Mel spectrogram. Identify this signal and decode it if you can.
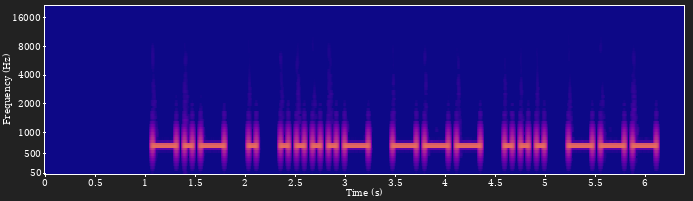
Morse code, heard as a keyed tone, about 15 wpm, 700 Hz. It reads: KE4OSO
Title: USA Callsign DE Callsign - 6 Characters - 15wpm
